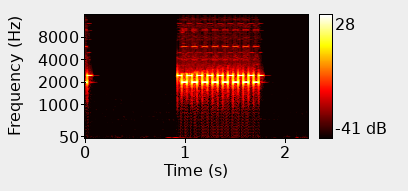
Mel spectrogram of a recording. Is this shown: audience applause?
no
